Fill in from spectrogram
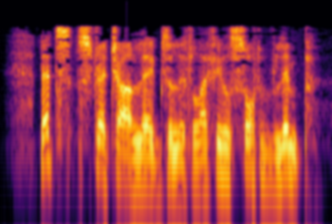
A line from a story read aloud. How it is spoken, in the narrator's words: said Stalin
